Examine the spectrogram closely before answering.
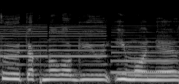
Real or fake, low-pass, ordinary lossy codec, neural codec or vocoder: real; 14.4 kHz; MP3, 64 kbps; none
